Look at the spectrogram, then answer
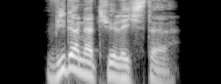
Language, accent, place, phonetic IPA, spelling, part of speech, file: German, Germany, Berlin, [ˈviːdɐnaˌtyːɐ̯lɪçstə], widernatürlichste, adjective, De-widernatürlichste.ogg
- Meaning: inflection of widernatürlich: 1. strong/mixed nominative/accusative feminine singular superlative degree 2. strong nominative/accusative plural superlative degree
